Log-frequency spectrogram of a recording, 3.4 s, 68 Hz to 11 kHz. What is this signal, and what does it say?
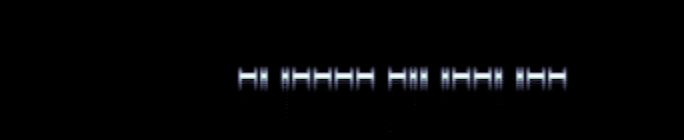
Morse code, heard as a keyed tone, about 44 wpm, 700 Hz. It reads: N1DPW
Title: USA Call Signs - 5 Characters - 2x Character Spacing - 45wpm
